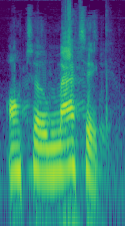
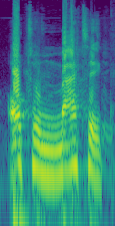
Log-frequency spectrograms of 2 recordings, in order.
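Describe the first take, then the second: The two takes are said the same way.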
